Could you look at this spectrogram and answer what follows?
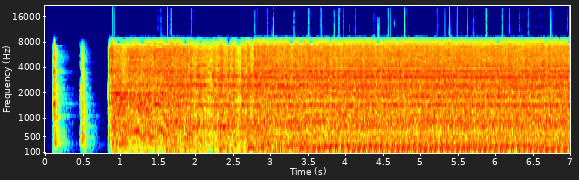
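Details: Kohler Command Pro engine on a Craftsman GT5000 mower after freeing a stuck intake valve with lubricant: two short cranks, then a steady, even run with no misses or knocks; normal running.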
